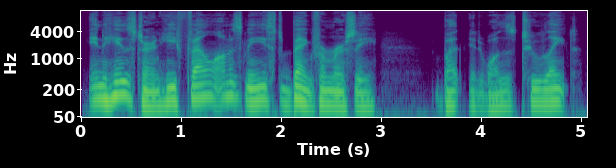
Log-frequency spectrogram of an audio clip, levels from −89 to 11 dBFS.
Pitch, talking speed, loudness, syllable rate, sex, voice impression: 105 Hz, 200 wpm, -21 LUFS, 4.3 syllables/s, male, very masculine, very adult-like, very middle-aged, very thick, tensed, very powerful, bright, soft, slightly muffled, fluent, very cool, very intellectual, slightly refreshing, very sincere, very calm, very mature, very friendly, very reassuring, very unique, elegant, very wild, very sweet, lively, very kind, slightly modest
